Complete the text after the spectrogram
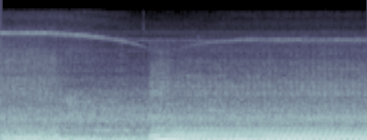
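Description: A heavy diesel truck engine drones as the truck pulls along the road.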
